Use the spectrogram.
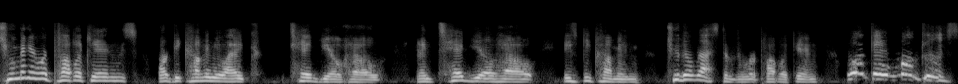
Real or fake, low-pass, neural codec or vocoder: fake; 7.2 kHz; codec, 16 kHz, 1 kbps, FreqCodec, smaller model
